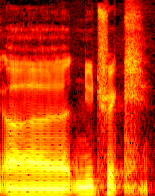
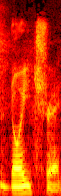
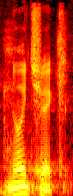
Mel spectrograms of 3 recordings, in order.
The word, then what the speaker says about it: Neutric: So you mentioned on the site that you're using Nutric Connect. Is that how you say it? That's the way I really want to say it, but I think the proper pronunciation is Neutric. Neutric.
